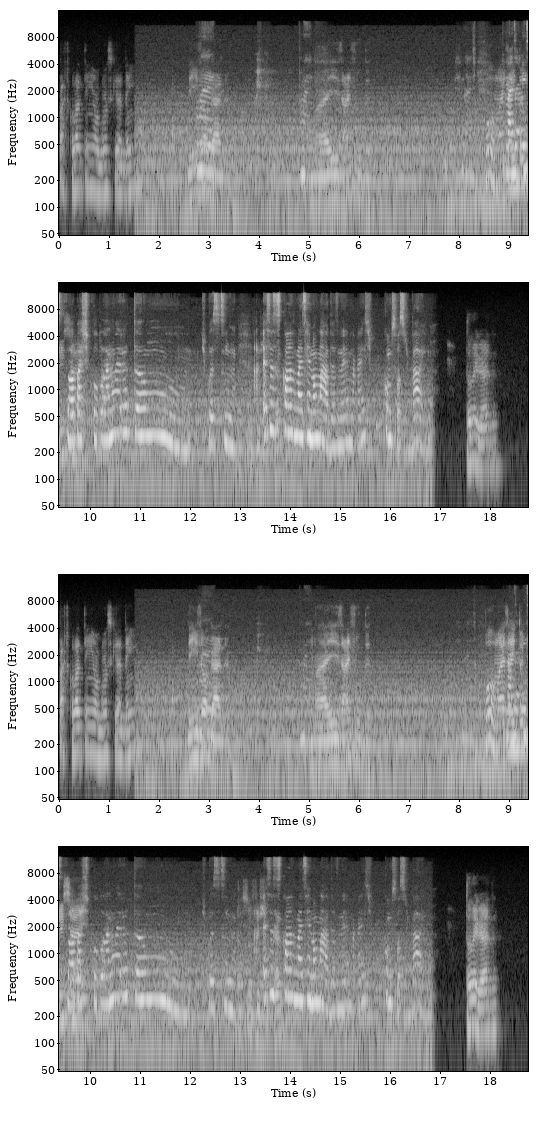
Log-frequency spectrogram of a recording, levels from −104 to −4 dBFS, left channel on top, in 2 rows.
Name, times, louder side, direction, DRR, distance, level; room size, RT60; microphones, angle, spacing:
voice 1, 0.0-1.7 2.6-3.4 5.0-6.3 8.3-10.0 12.9-13.9 17.5-18.2, right 4 dB, 75° right, 0.5 m, -31 dB
sound 1, 1.5-16.9, equal, 5° right, 0.4 m, -36 dB
voice 2, 2.7-3.1 3.9-4.2 4.8-5.1 7.9-8.5 8.9-12.1 12.4-16.9, left 4 dB, 55° left, 0.5 m, -25 dB
2.3 x 2.3 x 3.0 m
head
